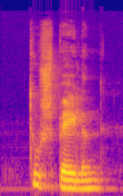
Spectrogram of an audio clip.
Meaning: 1. to allude 2. to pass
- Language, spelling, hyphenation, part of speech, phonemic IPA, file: Dutch, toespelen, toe‧spe‧len, verb, /ˈtuˌspeː.lə(n)/, Nl-toespelen.ogg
